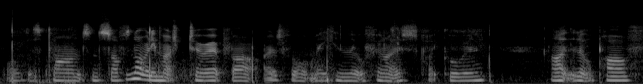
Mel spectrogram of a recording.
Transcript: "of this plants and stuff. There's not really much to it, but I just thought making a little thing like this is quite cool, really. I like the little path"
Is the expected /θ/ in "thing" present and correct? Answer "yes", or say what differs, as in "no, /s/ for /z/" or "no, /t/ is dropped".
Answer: no, /f/ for /θ/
